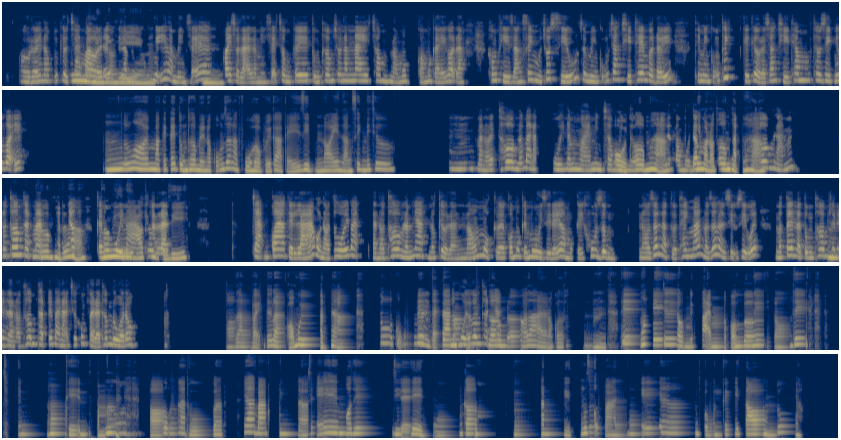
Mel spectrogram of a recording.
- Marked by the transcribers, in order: other background noise; other noise; distorted speech; tapping; unintelligible speech; unintelligible speech; unintelligible speech; unintelligible speech; unintelligible speech; unintelligible speech
- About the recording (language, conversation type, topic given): Vietnamese, podcast, Bạn có thói quen nhỏ nào khiến bạn vui mỗi ngày không?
